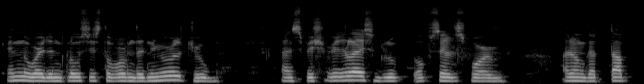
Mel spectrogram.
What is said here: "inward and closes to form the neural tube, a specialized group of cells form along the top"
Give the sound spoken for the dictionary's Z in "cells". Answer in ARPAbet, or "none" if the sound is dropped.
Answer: S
